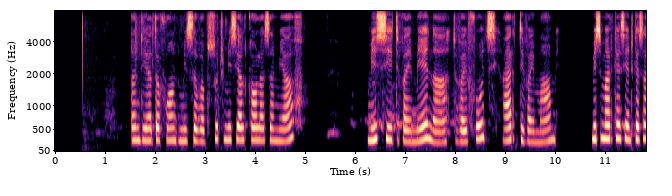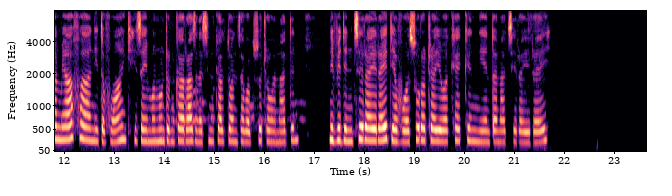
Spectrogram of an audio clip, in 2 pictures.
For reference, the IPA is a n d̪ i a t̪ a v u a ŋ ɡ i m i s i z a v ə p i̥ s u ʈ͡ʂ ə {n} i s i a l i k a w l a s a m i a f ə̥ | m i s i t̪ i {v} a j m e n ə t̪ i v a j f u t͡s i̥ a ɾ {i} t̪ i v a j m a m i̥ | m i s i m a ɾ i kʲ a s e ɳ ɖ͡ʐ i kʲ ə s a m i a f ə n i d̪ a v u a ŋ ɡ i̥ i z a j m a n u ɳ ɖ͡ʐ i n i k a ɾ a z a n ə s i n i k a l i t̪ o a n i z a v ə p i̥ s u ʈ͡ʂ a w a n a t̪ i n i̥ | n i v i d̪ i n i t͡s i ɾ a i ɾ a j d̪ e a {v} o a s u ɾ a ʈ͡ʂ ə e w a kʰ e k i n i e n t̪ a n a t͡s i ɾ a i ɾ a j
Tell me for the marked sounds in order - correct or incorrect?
incorrect, correct, correct, correct

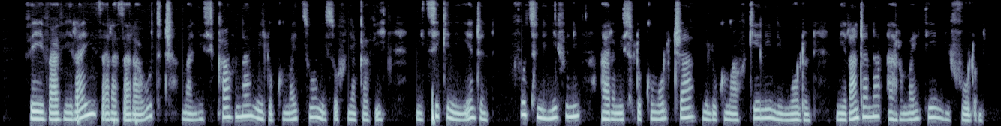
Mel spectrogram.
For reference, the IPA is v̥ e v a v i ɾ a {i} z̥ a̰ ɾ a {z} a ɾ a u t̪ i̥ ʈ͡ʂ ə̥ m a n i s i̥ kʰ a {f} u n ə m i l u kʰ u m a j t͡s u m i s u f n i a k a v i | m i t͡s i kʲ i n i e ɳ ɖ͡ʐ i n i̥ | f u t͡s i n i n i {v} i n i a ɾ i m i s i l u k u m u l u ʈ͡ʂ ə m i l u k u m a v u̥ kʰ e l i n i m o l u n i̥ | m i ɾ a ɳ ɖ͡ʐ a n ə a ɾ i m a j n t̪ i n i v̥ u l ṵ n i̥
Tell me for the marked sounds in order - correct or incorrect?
incorrect, correct, incorrect, incorrect

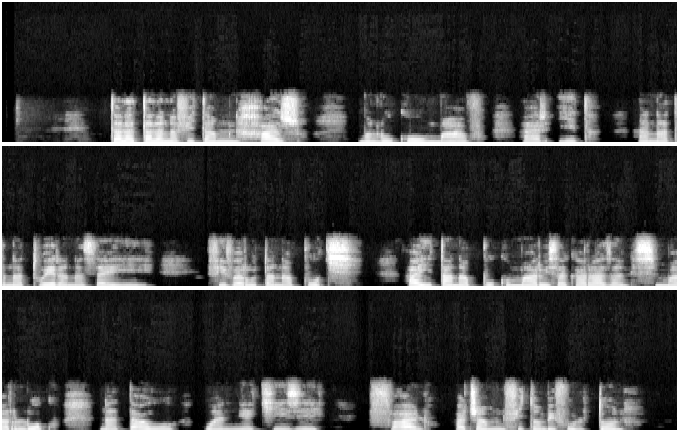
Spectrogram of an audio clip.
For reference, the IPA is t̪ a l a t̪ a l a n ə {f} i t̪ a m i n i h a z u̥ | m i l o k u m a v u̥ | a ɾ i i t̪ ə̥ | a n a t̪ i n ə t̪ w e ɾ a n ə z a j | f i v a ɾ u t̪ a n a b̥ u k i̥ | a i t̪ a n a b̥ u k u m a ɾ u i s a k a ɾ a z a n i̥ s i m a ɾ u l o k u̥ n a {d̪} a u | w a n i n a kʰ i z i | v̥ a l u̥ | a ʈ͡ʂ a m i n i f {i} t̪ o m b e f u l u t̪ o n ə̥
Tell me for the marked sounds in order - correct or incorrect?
incorrect, incorrect, correct

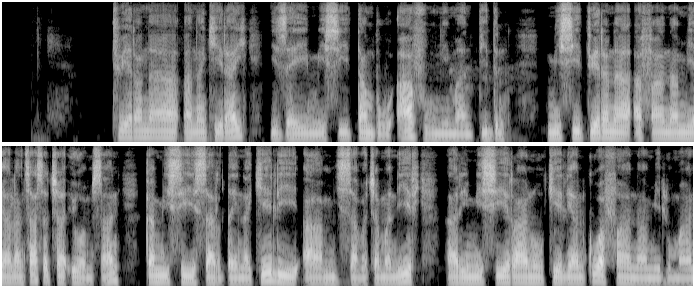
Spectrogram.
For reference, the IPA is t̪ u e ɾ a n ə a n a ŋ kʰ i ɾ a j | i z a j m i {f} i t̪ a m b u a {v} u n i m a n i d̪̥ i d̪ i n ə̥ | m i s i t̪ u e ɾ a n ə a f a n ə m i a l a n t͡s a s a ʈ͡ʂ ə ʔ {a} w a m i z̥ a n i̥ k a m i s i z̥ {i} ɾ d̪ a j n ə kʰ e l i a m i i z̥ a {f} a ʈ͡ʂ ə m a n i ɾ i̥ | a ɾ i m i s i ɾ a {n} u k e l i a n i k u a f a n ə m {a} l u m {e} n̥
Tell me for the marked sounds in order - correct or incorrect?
incorrect, correct, incorrect, incorrect, incorrect, correct, incorrect, incorrect

